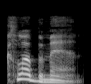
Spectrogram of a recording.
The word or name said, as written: clubman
